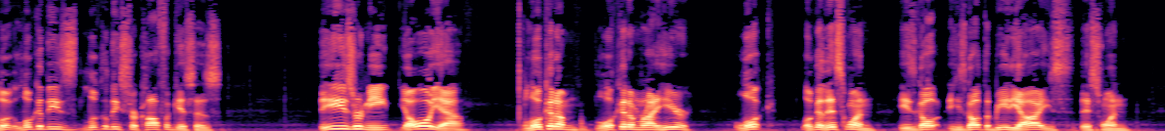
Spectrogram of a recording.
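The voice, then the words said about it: Put-on Canadian accent. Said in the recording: “that was a fucking spot-on Canadian accent”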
